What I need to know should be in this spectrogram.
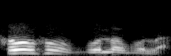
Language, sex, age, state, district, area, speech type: Marathi, male, 30-45, Maharashtra, Buldhana, rural, conversation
